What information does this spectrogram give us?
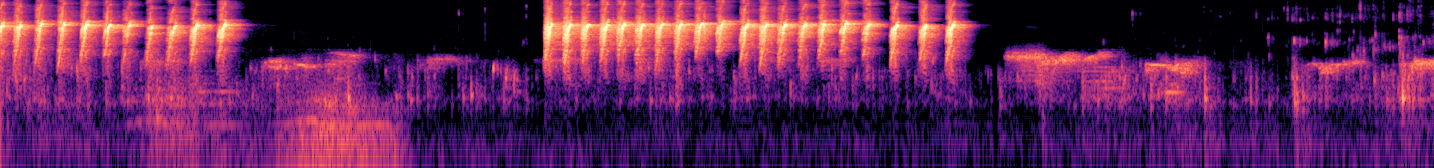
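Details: A female manggar's tembakan, used to master songbirds: two quick volleys of sharp, high, clipped notes, the second about three seconds long, followed by scattered soft, lower buzzy twitters.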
